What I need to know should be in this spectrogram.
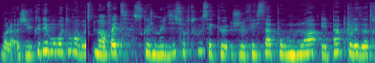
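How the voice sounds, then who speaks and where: A woman with a high pitch talks at a fairly quick pace and fairly even intonation against noticeable background noise. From France. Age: 20s. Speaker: vlogger, law student. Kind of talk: casual chat. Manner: casual, many fillers.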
